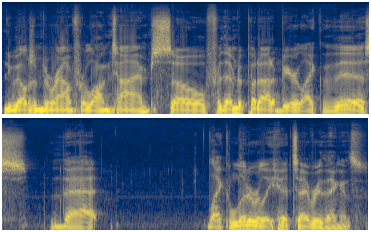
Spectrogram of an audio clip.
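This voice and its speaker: A man talks at a moderate pace in an unremarkable speaking voice. His pitch is medium and his intonation fairly even. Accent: American. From Colorado (Fort Collins). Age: 40s. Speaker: podcast co-host. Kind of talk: casual chat.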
